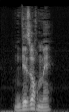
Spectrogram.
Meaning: henceforth, from now on
- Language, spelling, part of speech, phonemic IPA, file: French, désormais, adverb, /de.zɔʁ.mɛ/, Fr-désormais.ogg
